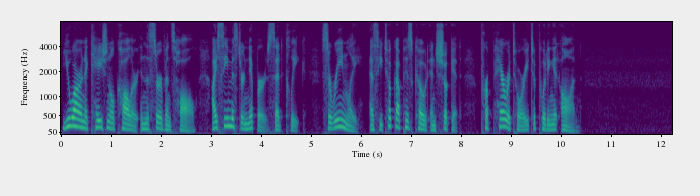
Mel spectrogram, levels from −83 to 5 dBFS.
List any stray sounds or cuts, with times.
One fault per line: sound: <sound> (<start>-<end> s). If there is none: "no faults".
no faults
